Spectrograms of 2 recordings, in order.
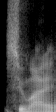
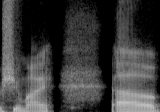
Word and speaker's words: shumai: But anyway, my dish for dish it out is a dim sum favorite, sumai or shumai, depending on how you pronounce it.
